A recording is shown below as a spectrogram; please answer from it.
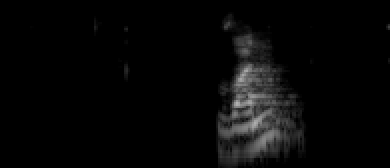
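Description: Two faint clicks of a stylus tapping a touchscreen while writing, a little under a second in, then a man says "one".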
